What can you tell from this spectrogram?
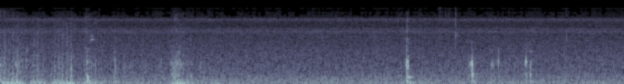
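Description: Mourning dove pecking and shuffling among black sunflower seeds in a feeder tray right at the microphone: scattered clicks and taps, with a few low thumps near the start and sharper clicks about four seconds in.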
